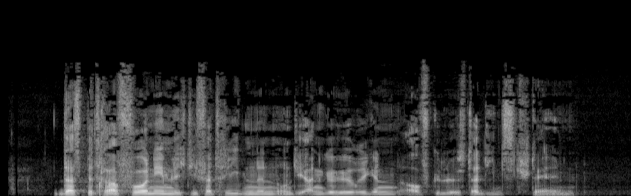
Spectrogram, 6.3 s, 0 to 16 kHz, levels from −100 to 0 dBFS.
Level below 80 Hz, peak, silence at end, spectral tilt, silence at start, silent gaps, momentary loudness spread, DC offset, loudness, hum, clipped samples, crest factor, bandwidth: -66 dBFS; -2 dBFS; 0.6 s; -4 dB/octave; 0.6 s; none; 14 LU; under 0.1%; -26 LUFS; none; under 0.1%; 24 dB; 11 kHz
